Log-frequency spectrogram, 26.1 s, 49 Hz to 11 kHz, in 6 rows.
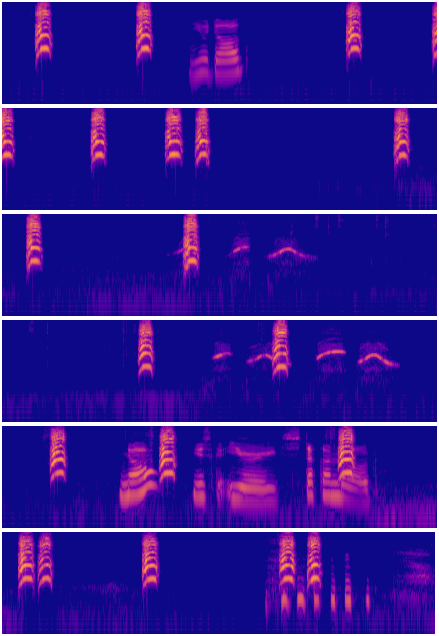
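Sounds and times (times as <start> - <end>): parrot calling: 0.3 - 0.5, 3.4 - 3.6, 4.3 - 4.5, 5.2 - 5.4, 6.0 - 6.5, 8.2 - 9.2, 10.4 - 10.7, 14.3 - 14.6, 15.6 - 16.6, 17.8 - 18.1, 18.9 - 19.2, 20.6 - 21.0, 21.9 - 22.3, 23.1 - 23.4, 24.4 - 25.4
parrot whistles: 10.4 - 11.8, 15.2 - 17.0.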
